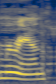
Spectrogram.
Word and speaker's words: Marans: And here on my little farm, I breed Black Copper Marans chickens. Always spelled with an S that you never pronounce.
